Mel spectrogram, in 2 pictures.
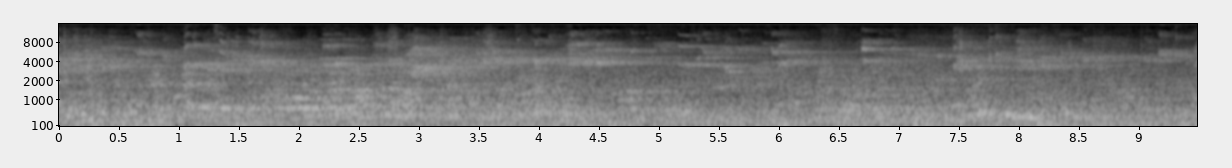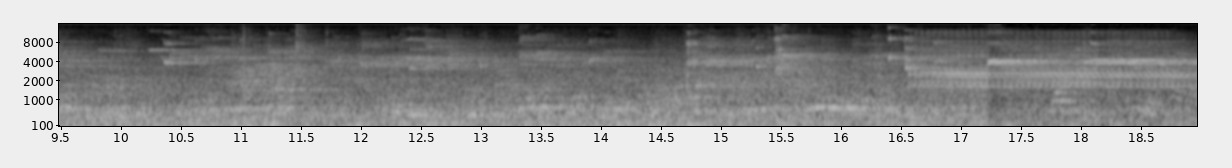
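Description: Young men call out to one another across the gym.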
